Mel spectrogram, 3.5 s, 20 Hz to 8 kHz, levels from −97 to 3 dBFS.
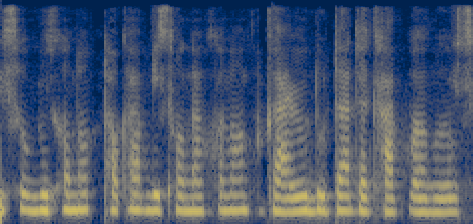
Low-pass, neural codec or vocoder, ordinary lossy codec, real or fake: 7.2 kHz; codec, 24 kHz, 1.5 kbps, HILCodec; AAC, 48 kbps; fake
